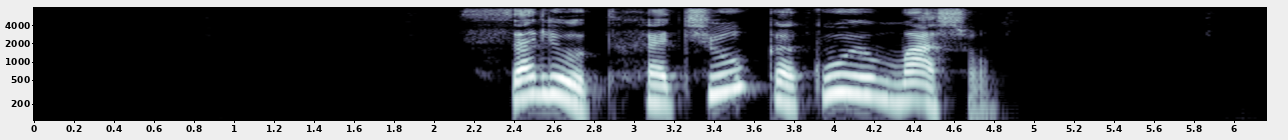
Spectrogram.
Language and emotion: Russian, positive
